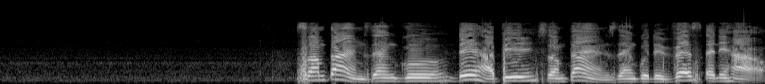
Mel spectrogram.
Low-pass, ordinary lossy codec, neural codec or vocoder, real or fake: 7.2 kHz; AAC, 48 kbps; none; real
